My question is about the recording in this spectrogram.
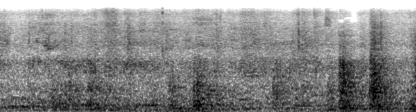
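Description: Shuffling and knocking of the players moving on wooden folding chairs and at their music stands, with two sharper knocks near the end as one clarinettist gets up from his chair.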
